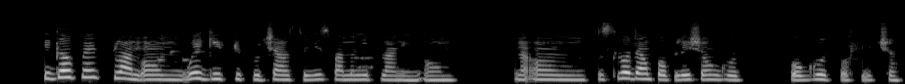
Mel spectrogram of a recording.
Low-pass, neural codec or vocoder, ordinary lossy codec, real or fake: 7.2 kHz; none; none; real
